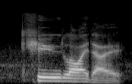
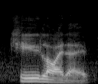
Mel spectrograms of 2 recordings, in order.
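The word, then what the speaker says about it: Kaleido: So, it's pronounced Q Lido. Q Lido. Q Lido.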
